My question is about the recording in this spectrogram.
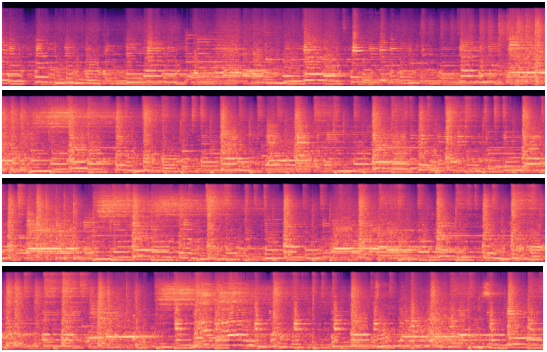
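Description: Live band playing a funky instrumental jam on electric guitars, bass guitar and drum kit. The cymbals fill in brighter about eight seconds in.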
